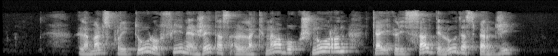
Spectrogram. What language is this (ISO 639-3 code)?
epo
